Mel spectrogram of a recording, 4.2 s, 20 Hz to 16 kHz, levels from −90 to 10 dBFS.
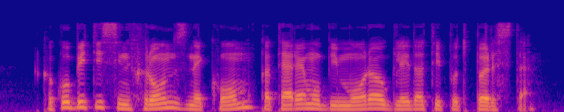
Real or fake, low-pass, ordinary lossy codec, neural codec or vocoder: real; 7.2 kHz; MP3, 64 kbps; none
